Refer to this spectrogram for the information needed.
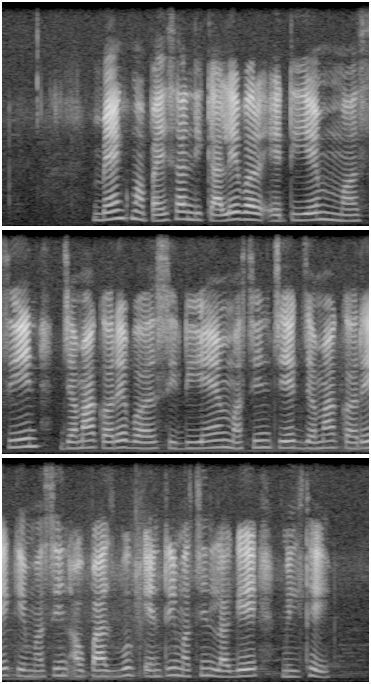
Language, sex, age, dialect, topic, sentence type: Chhattisgarhi, female, 25-30, Eastern, banking, statement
